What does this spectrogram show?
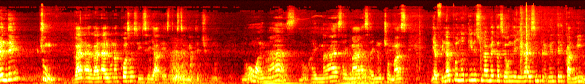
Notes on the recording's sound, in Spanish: Se llevó a cabo en el Web Tres Night. Frente a un público en vivo de nuestra comunidad en el Hotel Santa Cruz. Este evento fue organizado en conjunto por WEBTRES junto a AndinoDAO.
